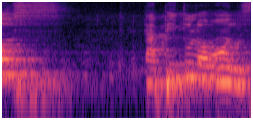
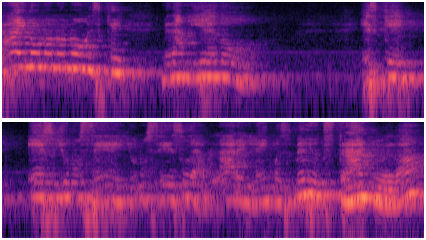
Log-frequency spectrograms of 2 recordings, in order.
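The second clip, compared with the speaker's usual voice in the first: fearful doubter; 3 semitones higher, 6 dB quieter than usual. Retold or imitated. Preacher mocking timid churchgoers afraid of tongues, fearful. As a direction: mimic a nervous skeptic. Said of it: "Y dice gente".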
